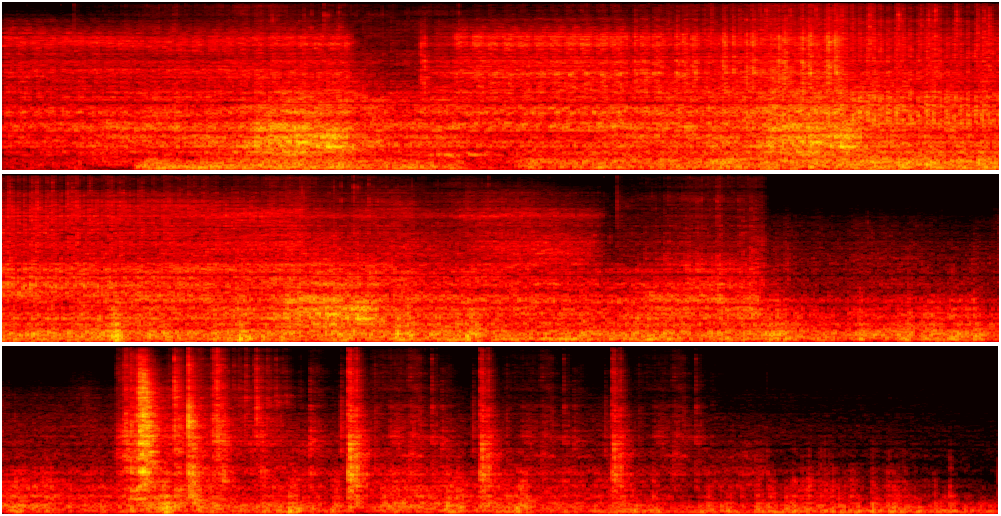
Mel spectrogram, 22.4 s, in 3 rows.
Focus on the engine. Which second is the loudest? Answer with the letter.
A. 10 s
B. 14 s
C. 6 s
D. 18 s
C.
